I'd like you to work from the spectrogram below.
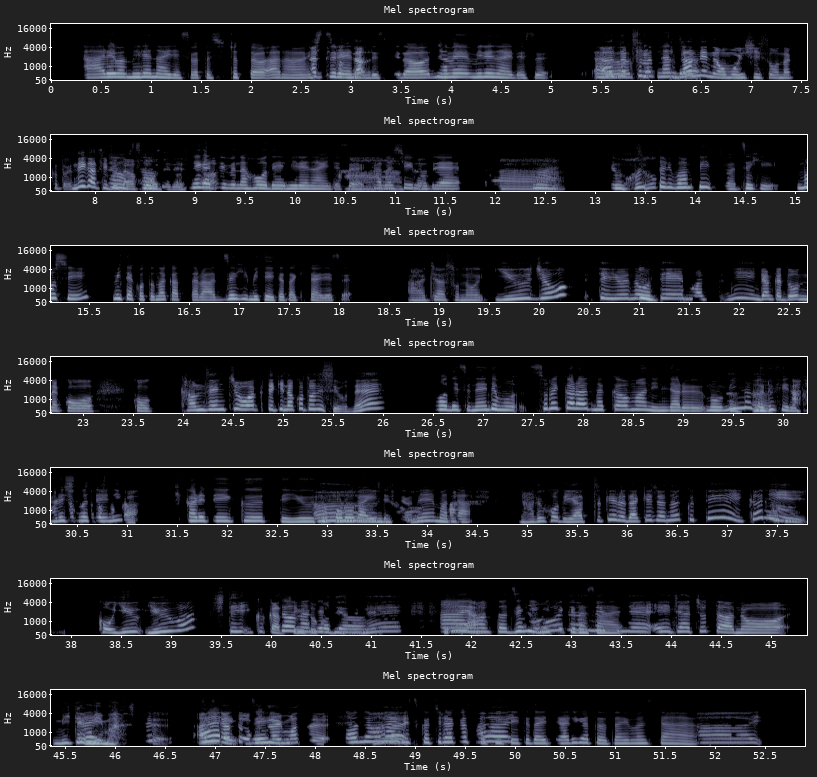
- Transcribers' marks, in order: none
- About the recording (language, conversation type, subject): Japanese, podcast, あなたの好きなアニメの魅力はどこにありますか？
- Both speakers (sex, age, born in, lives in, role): female, 25-29, Japan, United States, guest; female, 50-54, Japan, United States, host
